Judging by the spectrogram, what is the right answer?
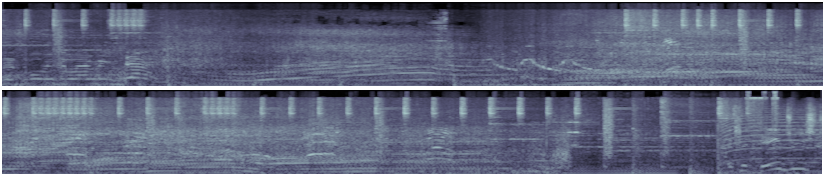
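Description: Car speeding and weaving recklessly on a highway, a loud sustained engine roar that rises and falls with tire squeal and a siren-like whine, while people talk excitedly over it.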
